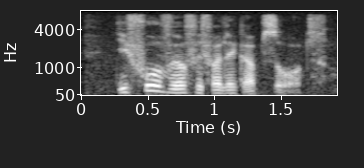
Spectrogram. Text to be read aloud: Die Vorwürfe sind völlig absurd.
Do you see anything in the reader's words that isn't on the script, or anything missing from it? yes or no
yes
